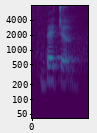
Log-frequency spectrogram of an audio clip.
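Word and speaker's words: better: अच्छा ये ध्यान रखना ये जो है be double T ई आर इसमें जो र ये आर साउंड है ना इसे प्रोनाउंस नहीं करोगे आप बेटर नहीं बोलोी वो नहीं होता ये होता है इट्स बेटर बेटर येय हो जाता है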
